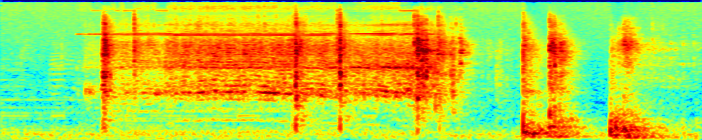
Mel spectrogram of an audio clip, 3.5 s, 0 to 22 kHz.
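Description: A gearbox screw being tightened on an MX8 cleaner: loud, close mechanical ratcheting with repeated clicks and a whirring tool-like hum, ending in a few sharper clacks.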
